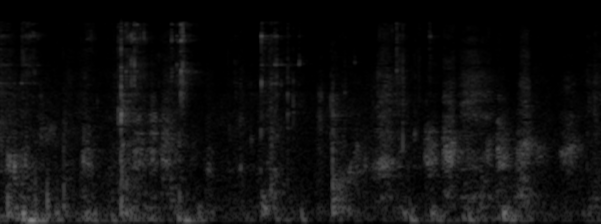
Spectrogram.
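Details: Two Great Pyrenees, Cubacca and Luna, lazily play fighting in a living room; soft rapid panting with brief low growly bursts and scuffling, broad bursts spread across the short indoor recording.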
